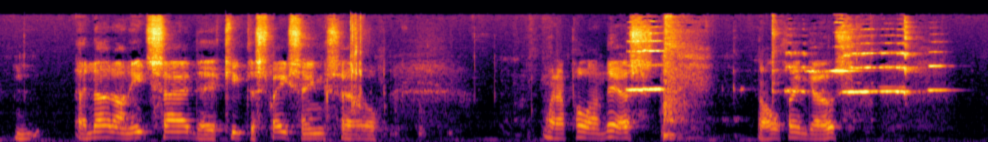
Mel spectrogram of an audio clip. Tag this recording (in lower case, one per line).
tools
speech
